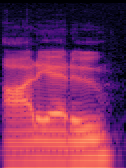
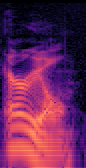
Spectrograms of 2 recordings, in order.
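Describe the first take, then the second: First: The name is pronounced the Japanese way. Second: The name is pronounced the English way. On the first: "technically Ariel's name is Arieru" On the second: "I always pronounce Ariel as Ariel"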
